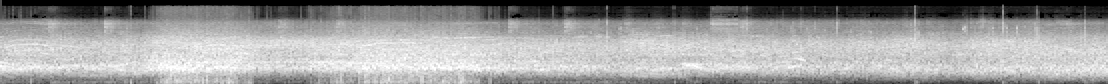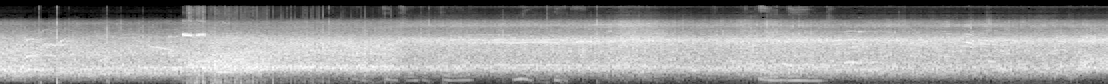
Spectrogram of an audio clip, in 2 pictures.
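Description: A crowd roars and cheers steadily.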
